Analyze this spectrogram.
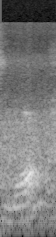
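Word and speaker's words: Maugham: for this word answer pronounce this word as lawful and some of them call it's as warm so we are saying we are calling it as warm Somerset warm right you can see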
